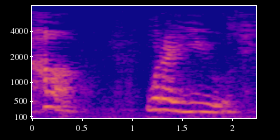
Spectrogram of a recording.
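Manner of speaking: put-on spoiled brat voice, condescending and insecure. Retelling a book character meeting the king: imitating someone bratty. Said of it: "insecure and, like, bratty".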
